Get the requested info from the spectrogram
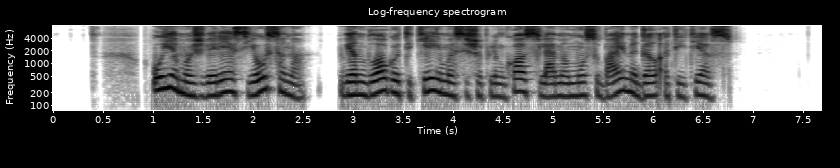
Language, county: Lithuanian, Klaipėda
